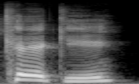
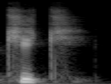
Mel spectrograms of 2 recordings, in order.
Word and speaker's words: Kiki: It's spelled Kiki. It's pronounced Keiki because it's a Japanese word for cake. But Kiki.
